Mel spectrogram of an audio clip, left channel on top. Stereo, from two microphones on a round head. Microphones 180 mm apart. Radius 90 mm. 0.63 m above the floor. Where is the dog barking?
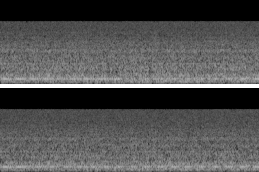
No dog barking in this recording.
